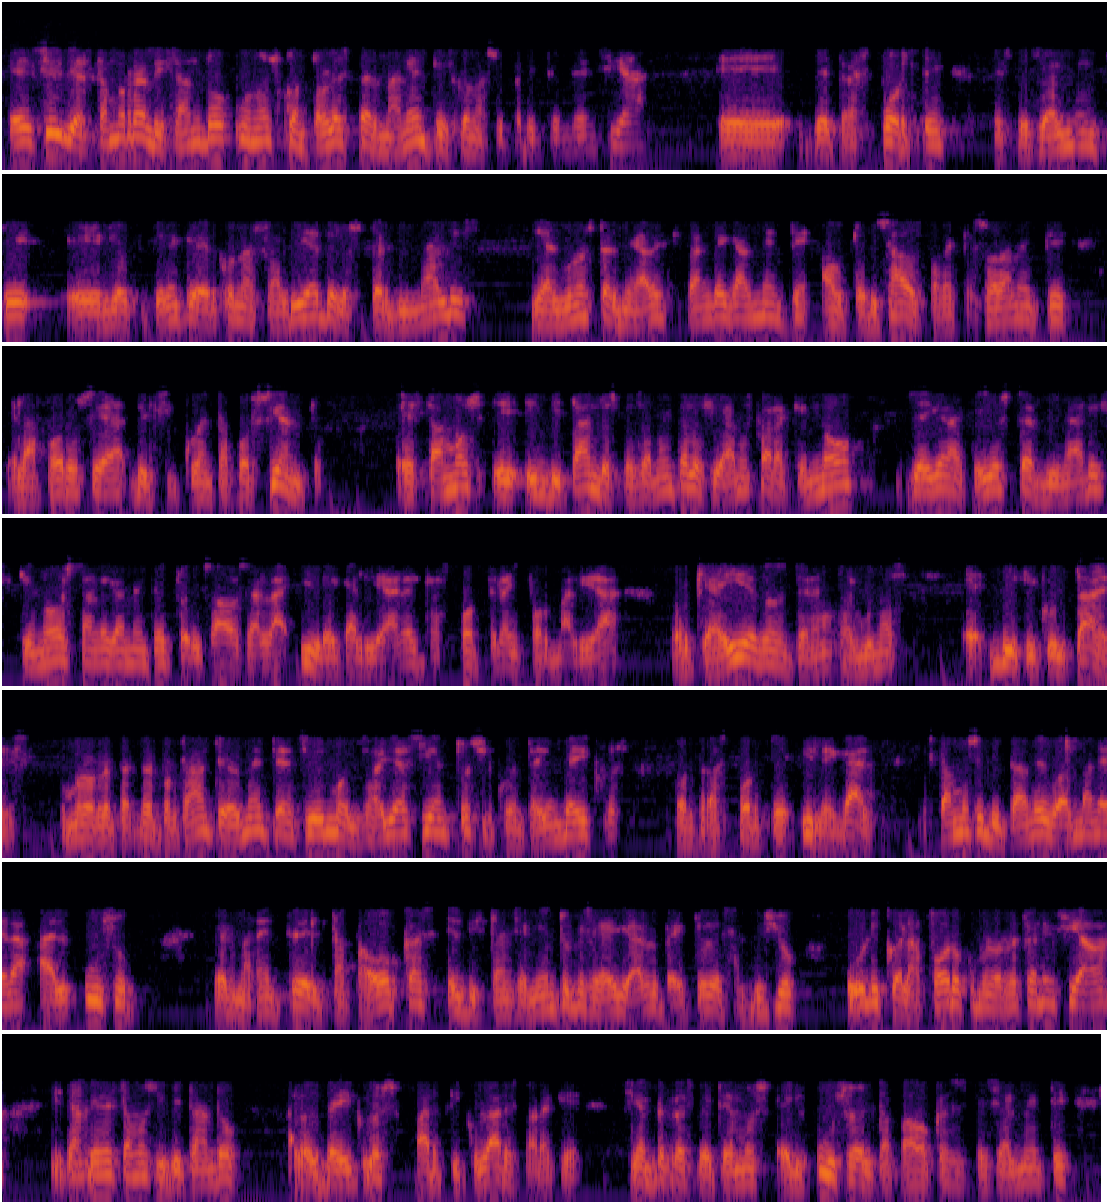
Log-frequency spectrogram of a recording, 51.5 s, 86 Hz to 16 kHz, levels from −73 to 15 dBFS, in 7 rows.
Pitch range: 80-95 Hz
